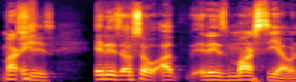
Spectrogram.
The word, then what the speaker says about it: Marcio: It's not Marceau because that's what I said. It's supposed to be Marcio.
